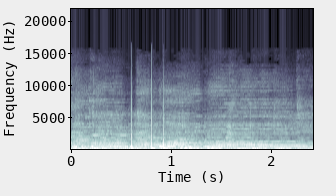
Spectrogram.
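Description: Music with a steady low beat and a gliding sung or melodic line. Over it, two sharp firework bangs come a little after half a second in, from aerial shells bursting overhead.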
